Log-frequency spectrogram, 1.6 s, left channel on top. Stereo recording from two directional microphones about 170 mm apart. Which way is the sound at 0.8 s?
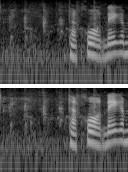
Centre (ahead or behind).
